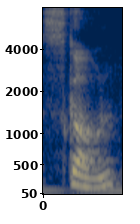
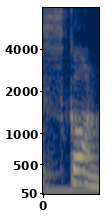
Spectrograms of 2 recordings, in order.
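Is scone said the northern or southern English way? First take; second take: southern; northern. First: The word is said in a southern English way. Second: The word is said in a northern English way. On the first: "I'm back to southern. So I now would call it scone" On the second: "I know northerners say scone"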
